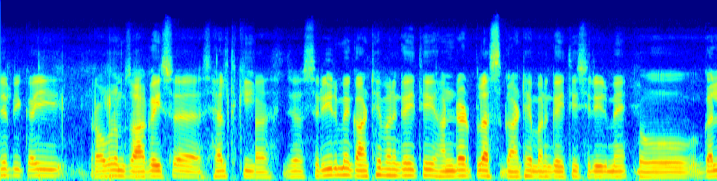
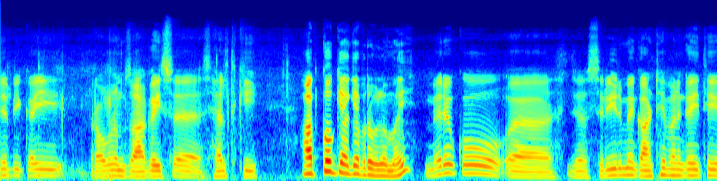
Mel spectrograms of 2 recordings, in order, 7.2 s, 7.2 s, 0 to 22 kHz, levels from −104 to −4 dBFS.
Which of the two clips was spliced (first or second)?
first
